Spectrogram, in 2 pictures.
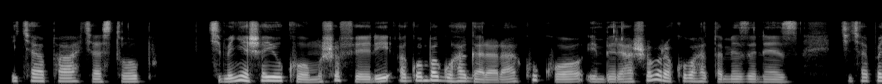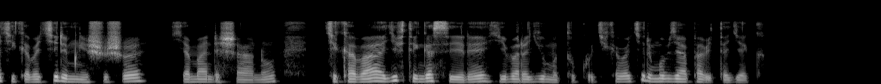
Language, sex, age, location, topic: Kinyarwanda, male, 18-24, Kigali, government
